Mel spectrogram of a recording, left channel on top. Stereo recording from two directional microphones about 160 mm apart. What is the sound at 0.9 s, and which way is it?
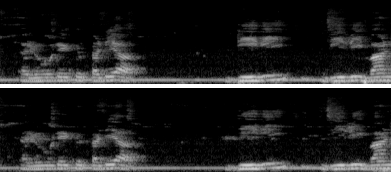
Speech, 15° left (ahead or behind).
